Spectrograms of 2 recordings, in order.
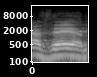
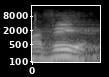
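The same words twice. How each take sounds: First: "veia" said with an open É, like "véia"; open e mispronunciation. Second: "veia" said with a closed E, "vêia"; closed e correction. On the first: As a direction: stress "veia" with an open vowel, VÉ-ia. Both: Shown as a demonstration. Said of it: "não, a veia".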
